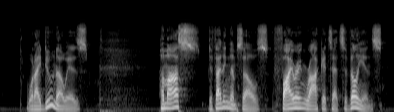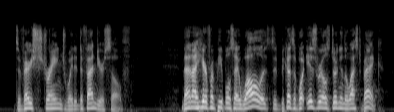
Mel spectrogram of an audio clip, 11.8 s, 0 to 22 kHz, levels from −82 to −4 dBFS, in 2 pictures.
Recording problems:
high frequencies cut off; noticeable; nothing above 8 kHz

